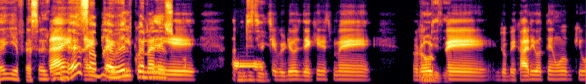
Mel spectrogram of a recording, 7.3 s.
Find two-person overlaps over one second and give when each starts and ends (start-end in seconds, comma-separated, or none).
0.6-2.4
